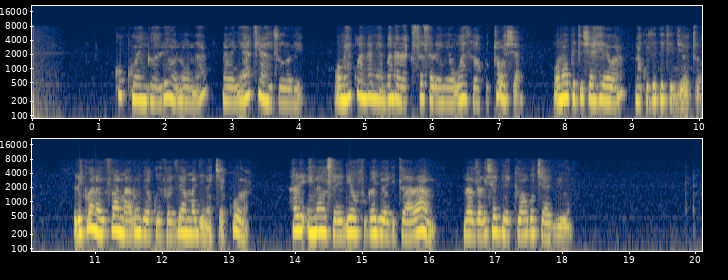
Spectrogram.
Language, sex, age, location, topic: Swahili, female, 25-35, Dar es Salaam, agriculture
